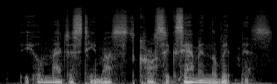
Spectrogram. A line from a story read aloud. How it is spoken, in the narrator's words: the White Rabbit, who said in a low voice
